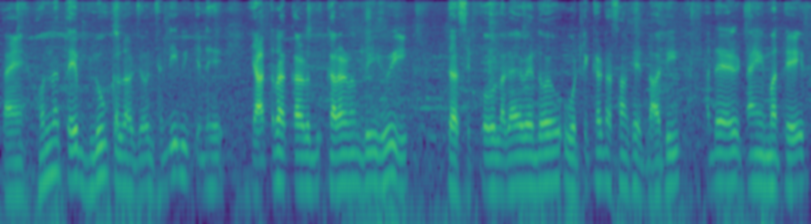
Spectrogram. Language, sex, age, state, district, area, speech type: Sindhi, male, 30-45, Gujarat, Surat, urban, spontaneous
